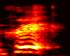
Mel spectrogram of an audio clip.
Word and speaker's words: creek: the uh okay so civilized normal people would pronounce this creek how would a son or daughter of appalachia appalachia pronounce this even i know that one jess you can take it down at the crick there we go there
